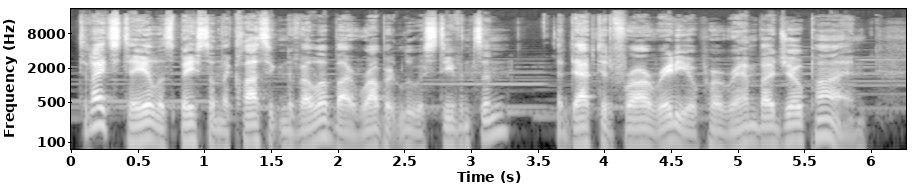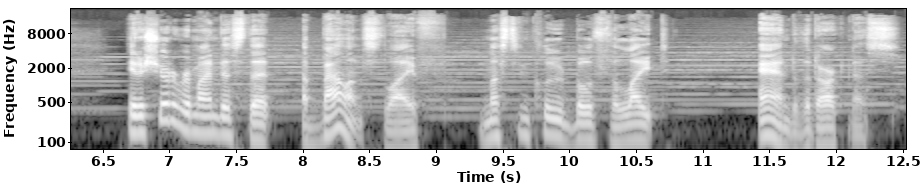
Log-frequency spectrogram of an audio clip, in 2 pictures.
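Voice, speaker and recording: Very deep-voiced theatrical male announcer over music. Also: darkish tone. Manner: theatrical, showman-like. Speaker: radio play announcer. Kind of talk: old-fashioned radio announcing, scripted.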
